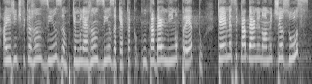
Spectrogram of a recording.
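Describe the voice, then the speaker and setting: A woman pastor preaching to couples, telling stories with quoted dialogue in a lively way. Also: extremely high pitch, a little fast, faint music behind. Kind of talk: sermon to couples. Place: church. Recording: church hall reverb.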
